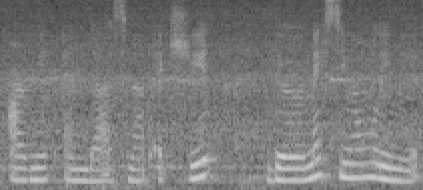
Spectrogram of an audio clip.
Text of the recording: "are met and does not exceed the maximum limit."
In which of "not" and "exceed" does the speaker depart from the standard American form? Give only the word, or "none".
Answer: exceed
